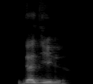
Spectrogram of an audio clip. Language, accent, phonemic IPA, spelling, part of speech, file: French, France, /da.dil/, dadyle, noun, LL-Q150 (fra)-dadyle.wav
- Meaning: dadyl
